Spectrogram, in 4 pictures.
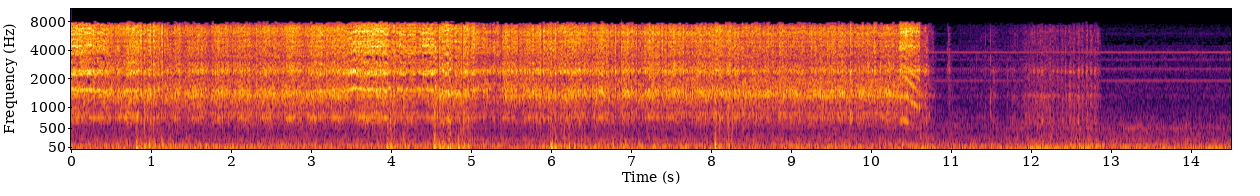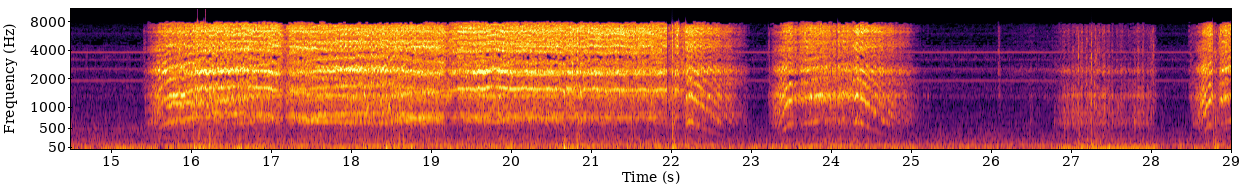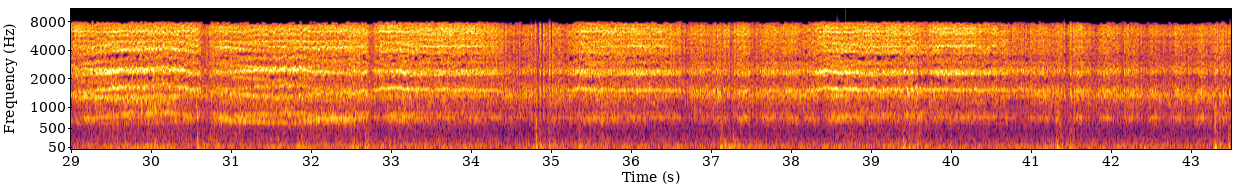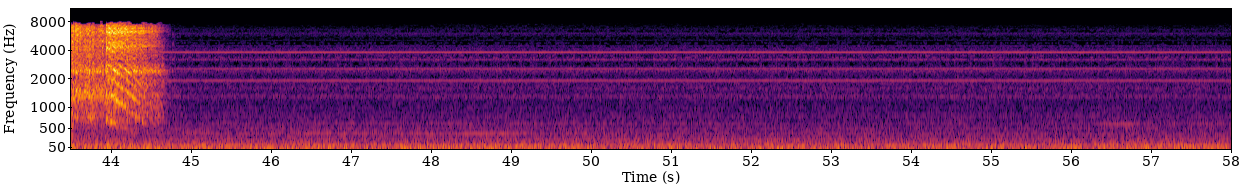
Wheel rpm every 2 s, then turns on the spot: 200, 200, 200, 200, 200, 90, 10, 20, 180, 200, 200, 90, 40, 20, 110, 200, 200, 200, 200, 200, 200, 180, 20, 0, 0, 0, 0, 0, 0.
10-12 26-28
